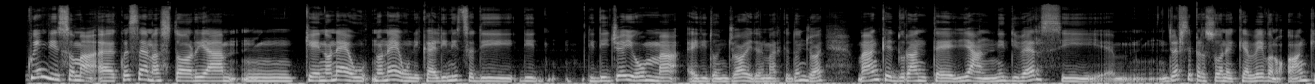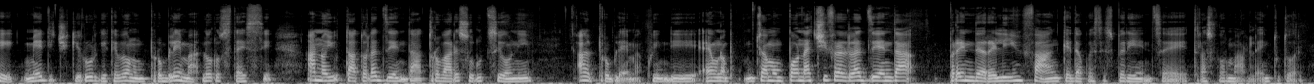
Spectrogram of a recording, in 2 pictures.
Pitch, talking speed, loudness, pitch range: 165 Hz, 180 wpm, -20 LUFS, 145-180 Hz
